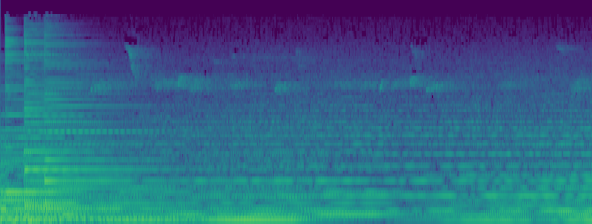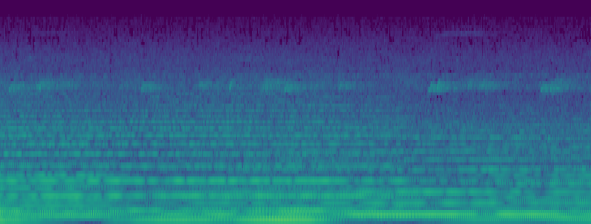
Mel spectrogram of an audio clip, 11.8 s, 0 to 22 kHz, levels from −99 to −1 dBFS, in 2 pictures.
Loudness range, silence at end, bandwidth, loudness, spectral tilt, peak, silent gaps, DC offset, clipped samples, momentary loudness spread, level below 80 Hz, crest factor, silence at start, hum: 4 LU; 0 s; 16 kHz; -34 LUFS; -6 dB/octave; -12 dBFS; none; under 0.1%; under 0.1%; 9 LU; -52 dBFS; 22 dB; 0 s; none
